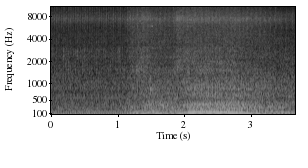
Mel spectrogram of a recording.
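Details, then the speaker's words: Kubota Saturn X-20 mini tractor, four-cylinder diesel, 955 engine hours, just after a cold start without glow plug preheat: an even, soft diesel clatter at idle that rises smoothly when the throttle is opened. The engine runs very evenly and smoothly. "Ну, трактор, думаю, слышно, мотор работает. Мотор работает очень и очень ровно."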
